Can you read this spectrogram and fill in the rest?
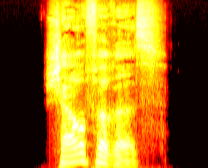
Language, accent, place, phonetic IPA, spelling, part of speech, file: German, Germany, Berlin, [ˈʃɛʁfəʁəs], schärferes, adjective, De-schärferes.ogg
- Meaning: strong/mixed nominative/accusative neuter singular comparative degree of scharf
